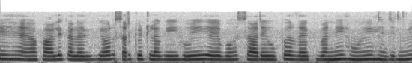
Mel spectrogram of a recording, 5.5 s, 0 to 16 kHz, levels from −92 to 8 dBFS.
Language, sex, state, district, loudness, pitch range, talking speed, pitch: Hindi, female, Maharashtra, Washim, -13 LUFS, 215-235 Hz, 165 wpm, 220 Hz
